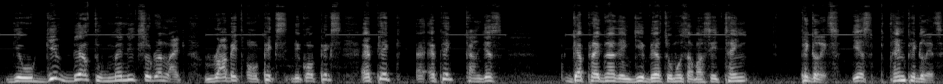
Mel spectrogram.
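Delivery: ordinary delivery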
